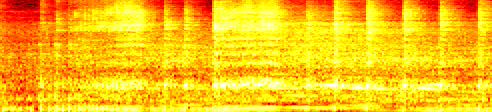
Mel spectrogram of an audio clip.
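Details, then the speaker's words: Bajaj two-stroke engine on a trial run after rebuild (rebore, facing): crisp buzz rising and settling smoothly with throttle, no rattles or misfires; normal running, engine described as brand new. "ನೋಡಿ ಹೆಂಗಿದೆ. Engine ಮಾತ್ರ brand new ಇದೆ."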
